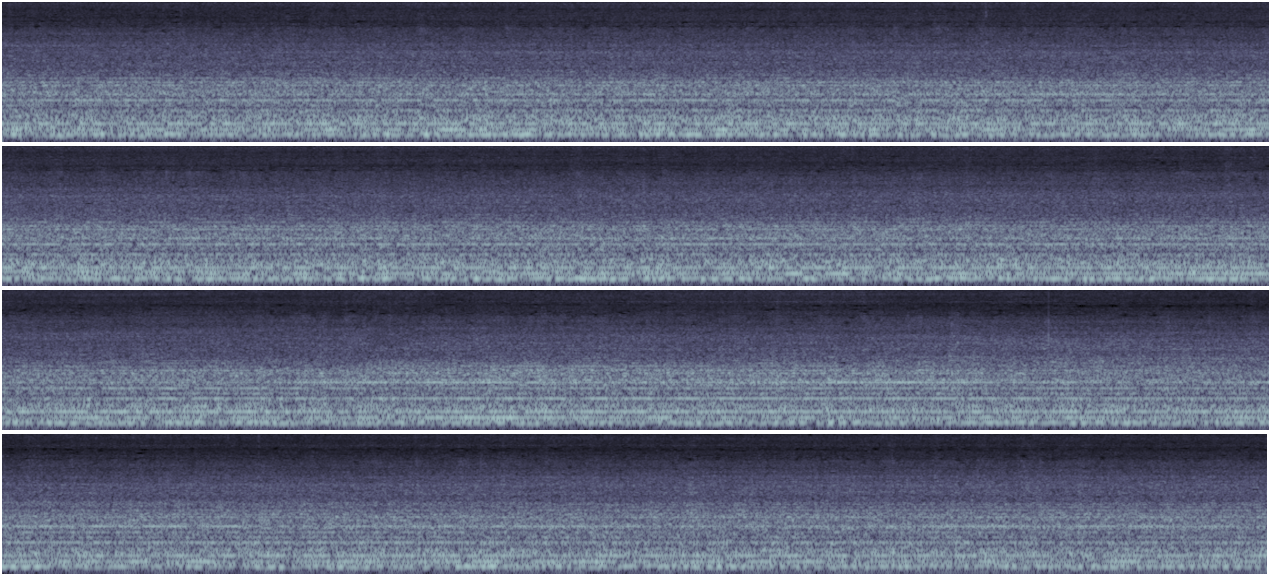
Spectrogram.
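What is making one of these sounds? A lathe motor hums and whirs steadily.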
